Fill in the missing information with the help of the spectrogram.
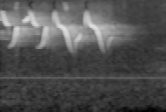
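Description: An Indigo Bunting sings a quick run of high, sweet notes, mostly paired and sweeping up and down, over about a second; the background is quiet.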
